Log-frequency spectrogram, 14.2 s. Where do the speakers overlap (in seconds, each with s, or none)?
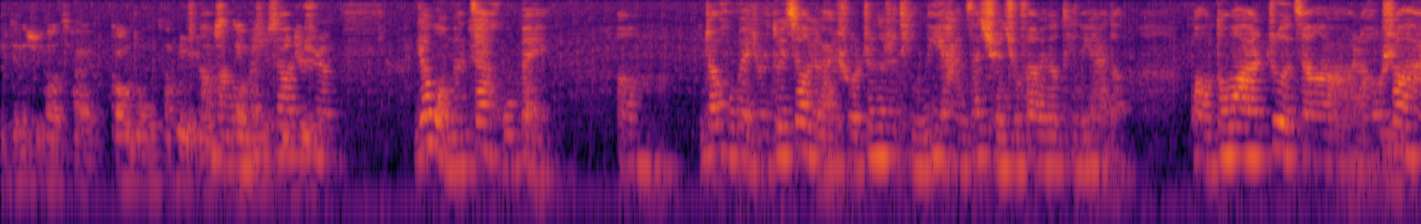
1.9 s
